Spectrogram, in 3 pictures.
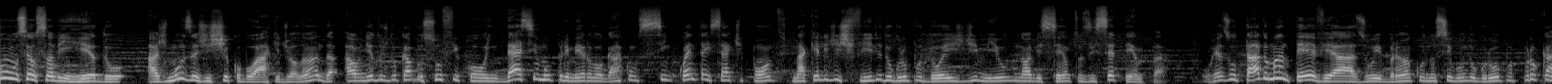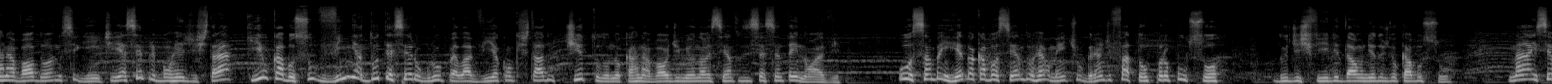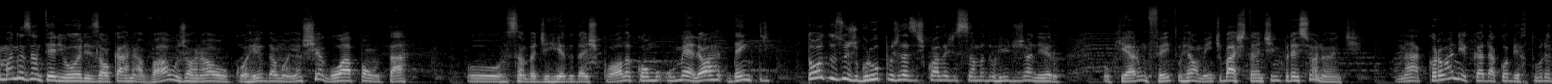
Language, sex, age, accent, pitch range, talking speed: English, male, 40-59, Brazilian, 140-200 Hz, 170 wpm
